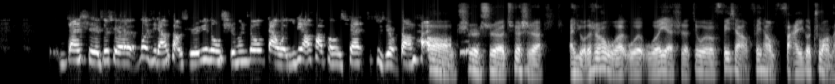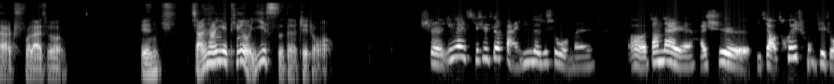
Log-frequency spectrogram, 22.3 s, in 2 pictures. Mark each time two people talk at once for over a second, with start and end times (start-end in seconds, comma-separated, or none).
none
